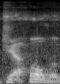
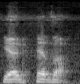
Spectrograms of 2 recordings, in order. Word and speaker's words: Yehovah: Yehovah. The English pronunciation is Jehovah, but it's Yadheva.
